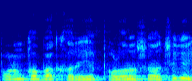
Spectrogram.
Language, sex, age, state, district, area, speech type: Odia, male, 30-45, Odisha, Kandhamal, rural, read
